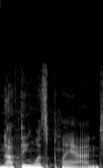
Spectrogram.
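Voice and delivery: ordinary talk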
